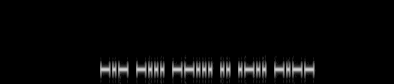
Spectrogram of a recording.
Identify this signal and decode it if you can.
Morse code, heard as a keyed tone, about 40 wpm, 700 Hz. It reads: KB7ILY
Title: USA Call Signs - 6 Characters - Repeated 3x - 40wpm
